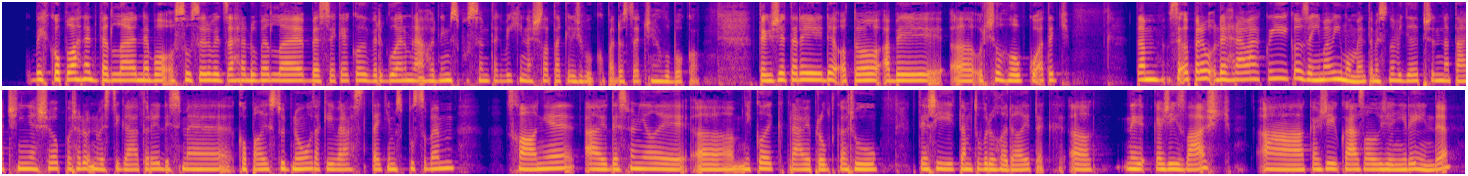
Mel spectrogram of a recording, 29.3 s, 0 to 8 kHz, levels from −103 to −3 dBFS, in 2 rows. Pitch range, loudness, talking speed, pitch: 185-215 Hz, -24 LUFS, 170 wpm, 200 Hz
